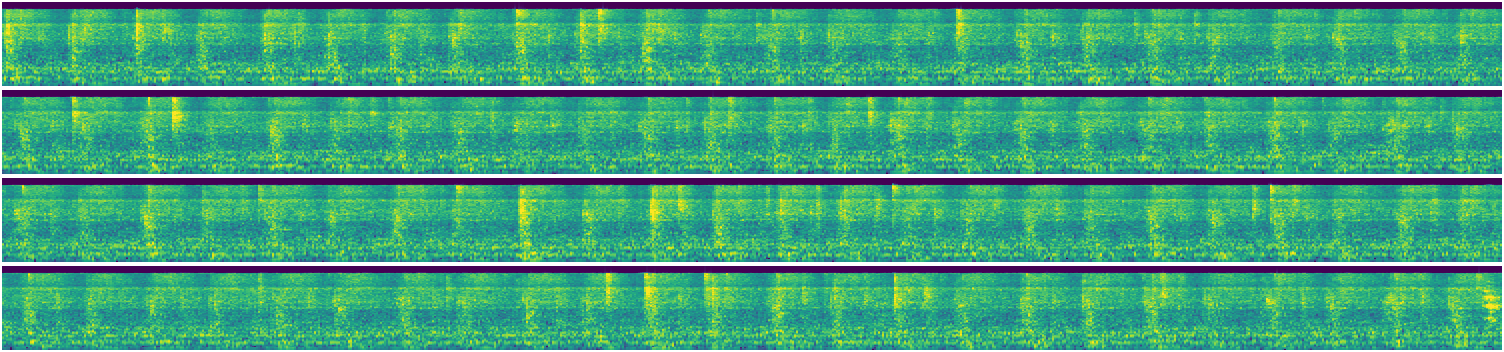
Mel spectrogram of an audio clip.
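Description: Footsteps thud rapidly on a running treadmill.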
